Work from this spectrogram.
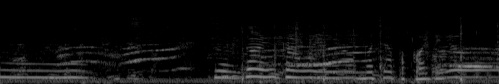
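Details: Two 31-day-old Munchkin kittens, babies of Ringo, indoors: thin, high mewing cries with clear harmonics, overlapping and wavering in pitch, some rising and falling, coming in quick bursts over a steady low background hum.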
